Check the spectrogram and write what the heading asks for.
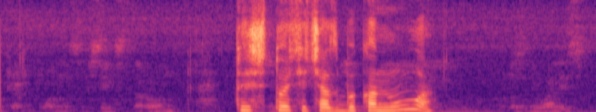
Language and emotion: Russian, angry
